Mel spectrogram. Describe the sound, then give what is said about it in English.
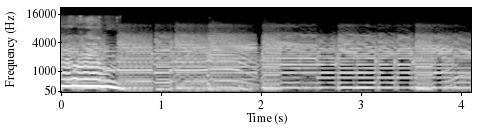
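A distorted electric guitar plays a short counter-melody riff that answers and echoes the song's line, opening with a bending sustained note and then moving into choppy, rhythmic repeated notes that answer the earlier line. “But what if I answer? What if I echo the line?”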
